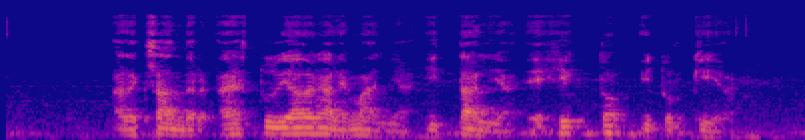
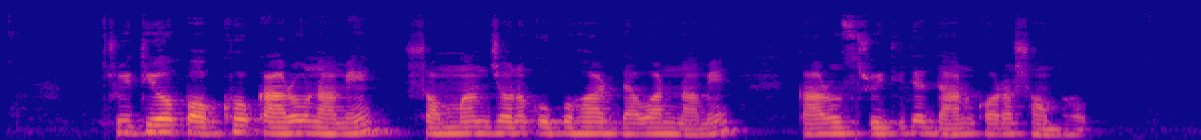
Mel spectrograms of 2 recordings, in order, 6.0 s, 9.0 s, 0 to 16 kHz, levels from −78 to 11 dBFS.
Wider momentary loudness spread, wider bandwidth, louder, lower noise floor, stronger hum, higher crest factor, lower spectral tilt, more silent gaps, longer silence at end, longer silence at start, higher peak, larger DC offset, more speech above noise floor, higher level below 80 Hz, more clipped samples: about the same, 15 LU vs 13 LU; about the same, 11.5 kHz vs 11 kHz; second, -28 LUFS vs -24 LUFS; second, -57 dBFS vs -69 dBFS; neither; about the same, 20 dB vs 18 dB; second, -5.5 dB/octave vs -7.5 dB/octave; neither; second, 0.35 s vs 0.9 s; second, 0.05 s vs 0.8 s; about the same, -8 dBFS vs -6 dBFS; neither; second, 30 dB vs 46 dB; first, -52 dBFS vs -60 dBFS; neither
